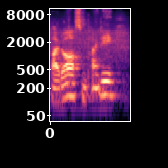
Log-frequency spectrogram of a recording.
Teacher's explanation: a lot of these nominatives like to accent the second syllable of their genitive and dative paidos and paidi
